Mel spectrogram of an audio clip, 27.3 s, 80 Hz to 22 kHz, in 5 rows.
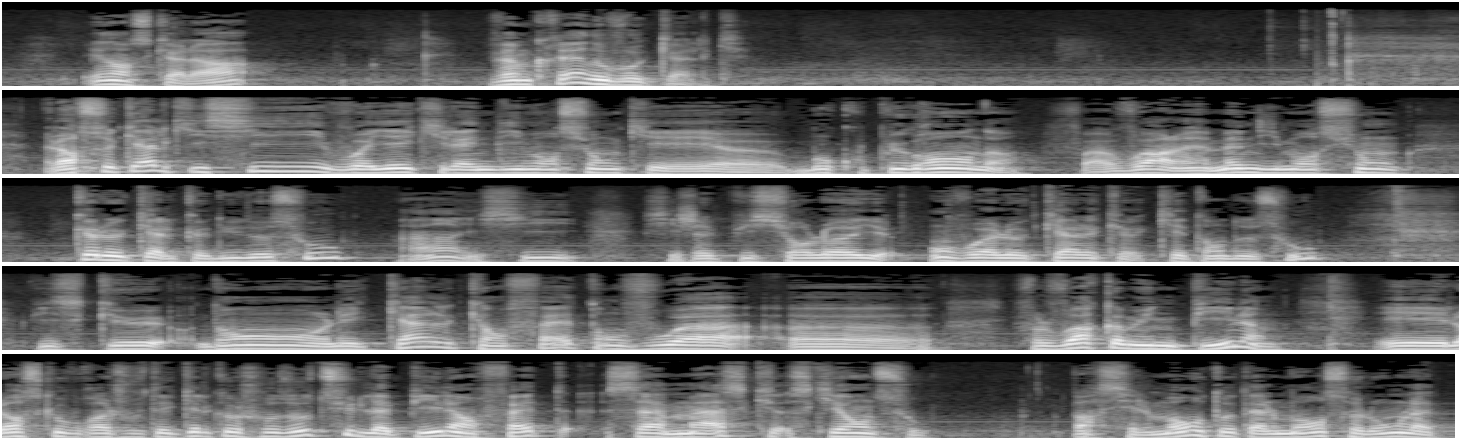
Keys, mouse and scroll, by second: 4.7 click, 11.8 click, 14.3 click, 14.8 click.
